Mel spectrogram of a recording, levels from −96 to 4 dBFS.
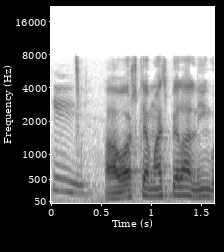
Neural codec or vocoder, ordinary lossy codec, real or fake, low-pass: none; none; real; none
